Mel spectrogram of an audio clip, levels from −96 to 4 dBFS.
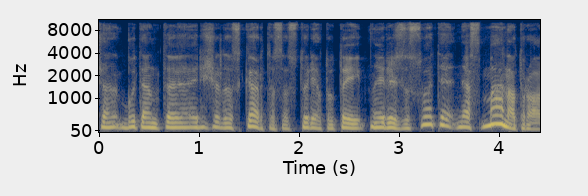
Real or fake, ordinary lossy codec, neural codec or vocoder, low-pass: real; Opus, 32 kbps; none; 9.9 kHz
